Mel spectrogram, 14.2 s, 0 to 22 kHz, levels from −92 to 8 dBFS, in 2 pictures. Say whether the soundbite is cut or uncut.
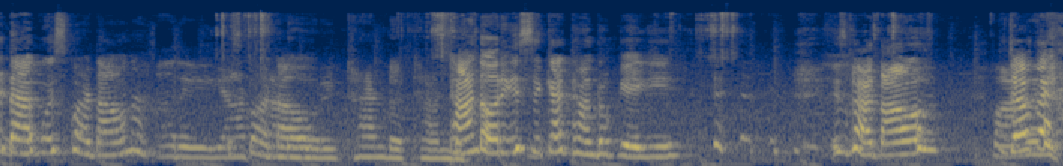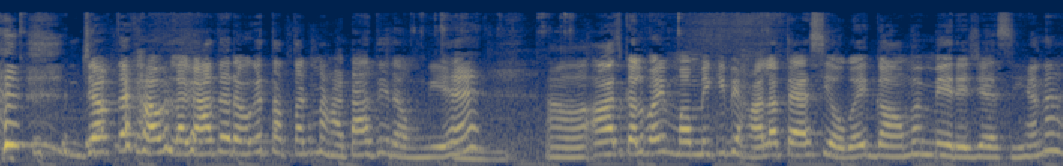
uncut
